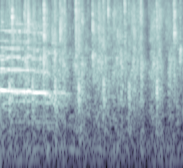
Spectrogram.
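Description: An audience claps together in a dense, steady patter of many hands as a voice-and-clapping vote on names read out, opening with a brief high-pitched whistle or cheer, then continuing at a fairly even level for a few seconds.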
